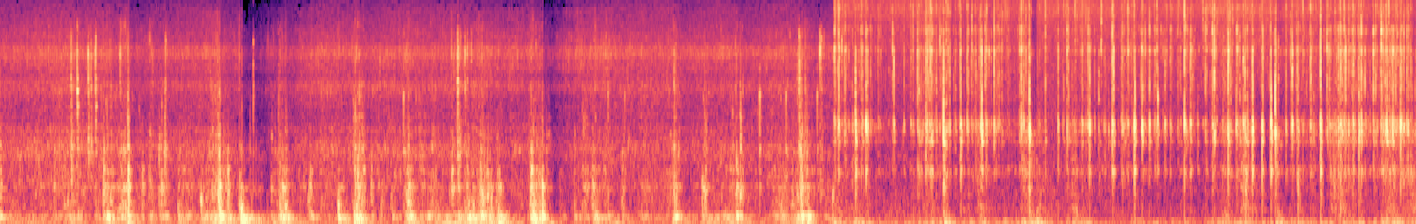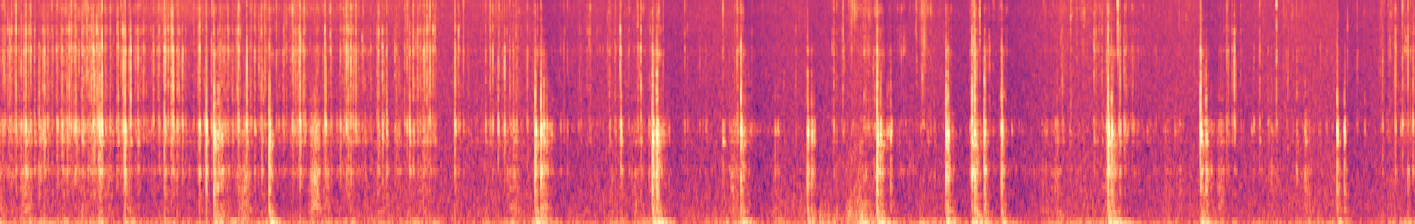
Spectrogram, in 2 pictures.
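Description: Canoe moving along a river: rushing water with a low rumble on the microphone, changing abruptly about eight seconds in to lapping water with many sharp clicks and knocks.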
